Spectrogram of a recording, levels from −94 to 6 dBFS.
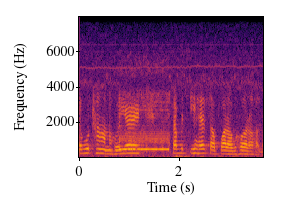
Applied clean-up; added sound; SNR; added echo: none; Telephone; 5 dB; none.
